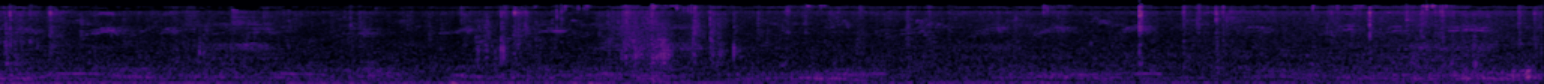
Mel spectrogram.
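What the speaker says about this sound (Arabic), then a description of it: "هاي طيرة وفحل حلقة وردية" A ringed breeding pair of pigeons coo softly and steadily, with faint chirps and occasional wing rustles mixed into a low, continuous background.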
